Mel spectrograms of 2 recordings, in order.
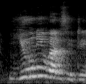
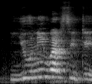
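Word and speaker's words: university: अगर आप इसको हिंदी में लिखने की कोशिश करें तो ये लिखाएगा, राइट, यूनिवर्सिटी। तो यहाँ पे ये जो आपका य आ रहा है, क्या आपका ये य स्वर है, नहीं ना।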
